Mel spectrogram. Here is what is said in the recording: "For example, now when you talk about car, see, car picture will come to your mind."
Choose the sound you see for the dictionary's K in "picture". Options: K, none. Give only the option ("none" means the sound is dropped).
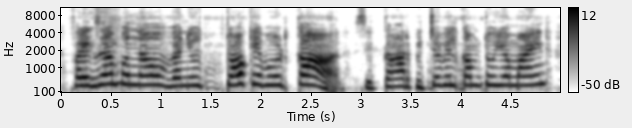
none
